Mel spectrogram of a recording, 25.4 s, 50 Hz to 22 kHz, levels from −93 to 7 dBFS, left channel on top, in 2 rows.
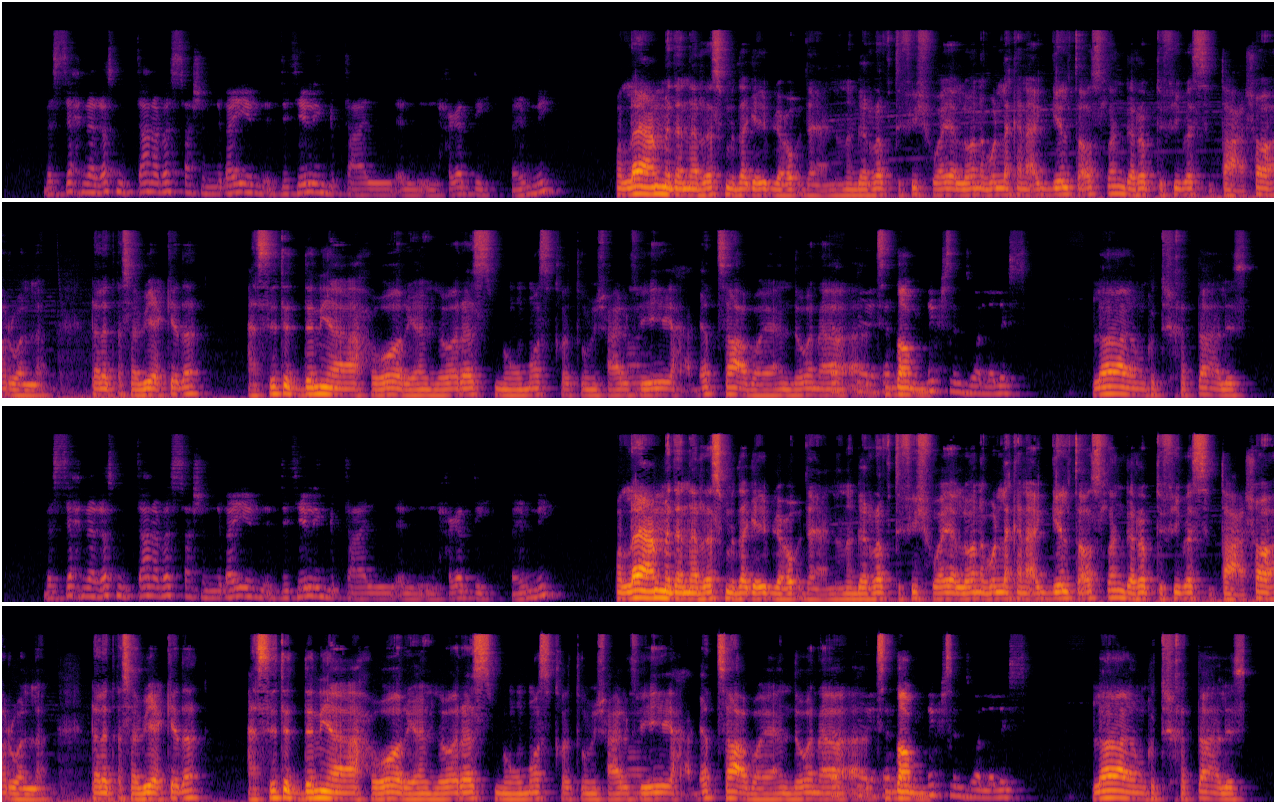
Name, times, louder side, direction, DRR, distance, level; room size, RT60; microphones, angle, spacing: voice 1, 0.4-5.5 19.0-19.3 21.0-22.9, right 1 dB, 5° left, 0.8 m, -39 dB
voice 2, 6.1-13.2 13.6-14.7 15.2-22.0 23.6-25.1, right 4 dB, 30° right, 0.3 m, -25 dB
sound 1, 8.2-16.1, right 1 dB, 50° left, 1.3 m, -50 dB
5.3 x 5.3 x 4.7 m
head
